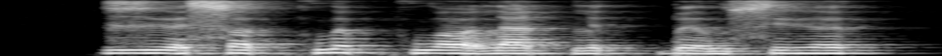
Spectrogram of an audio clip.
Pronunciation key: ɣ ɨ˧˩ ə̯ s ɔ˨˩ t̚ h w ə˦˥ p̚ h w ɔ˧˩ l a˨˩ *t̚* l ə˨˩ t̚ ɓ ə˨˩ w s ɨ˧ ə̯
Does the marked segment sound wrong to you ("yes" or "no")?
no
